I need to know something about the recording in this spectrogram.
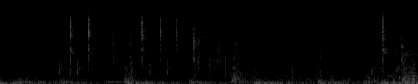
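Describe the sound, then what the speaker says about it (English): Footsteps in the video game Fallout 4, a series of irregular soft thuds and clatters at moderate distance mixed with faint game ambience, no voices. "Oh, I hear footsteps."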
